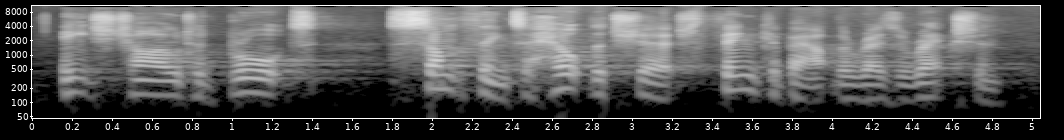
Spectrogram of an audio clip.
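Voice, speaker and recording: Speech unfolds at a moderate pace. Nothing stirs in the quiet background. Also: man. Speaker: church minister. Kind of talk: sermon. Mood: warm, gentle storytelling. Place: garden.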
